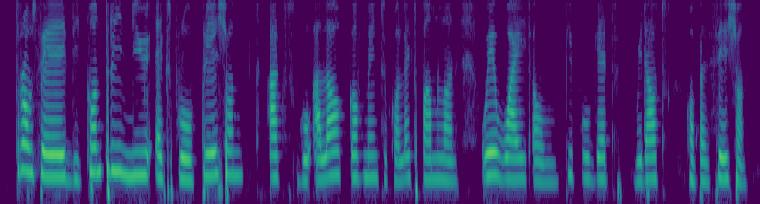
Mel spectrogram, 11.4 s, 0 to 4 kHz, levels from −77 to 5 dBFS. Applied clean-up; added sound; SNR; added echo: none; none; none; none.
